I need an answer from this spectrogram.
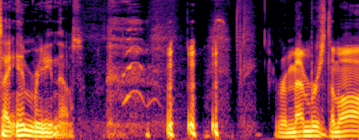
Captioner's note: chuckling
